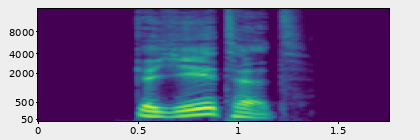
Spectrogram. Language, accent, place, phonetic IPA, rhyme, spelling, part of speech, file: German, Germany, Berlin, [ɡəˈjɛːtət], -ɛːtət, gejätet, verb, De-gejätet.ogg
- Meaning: past participle of jäten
